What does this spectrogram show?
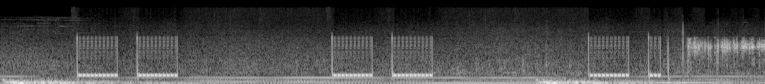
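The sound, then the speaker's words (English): A telephone rings at 7:55 a.m. on 19 August 2019 in the classic double-burst pattern, three pairs of bright trilling rings separated by short pauses, fairly loud over a low background rumble with no one speaking. “The phone woke me up.”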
